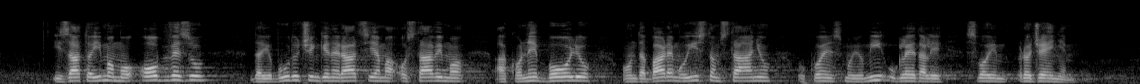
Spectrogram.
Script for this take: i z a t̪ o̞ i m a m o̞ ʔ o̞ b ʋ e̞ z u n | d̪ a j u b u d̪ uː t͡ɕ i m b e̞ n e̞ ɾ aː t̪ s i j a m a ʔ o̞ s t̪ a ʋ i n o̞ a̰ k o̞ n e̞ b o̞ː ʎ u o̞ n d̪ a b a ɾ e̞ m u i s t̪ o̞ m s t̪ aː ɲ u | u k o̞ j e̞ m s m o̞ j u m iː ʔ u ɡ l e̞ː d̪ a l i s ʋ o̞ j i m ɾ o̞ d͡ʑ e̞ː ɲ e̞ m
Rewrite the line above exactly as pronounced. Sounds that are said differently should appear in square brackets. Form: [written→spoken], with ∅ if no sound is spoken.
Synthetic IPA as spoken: i z a t̪ o̞ i m a m o̞ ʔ o̞ b ʋ e̞ z u [n→∅] | d̪ a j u b u d̪ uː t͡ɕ i m [b→ɡ] e̞ n e̞ ɾ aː t̪ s i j a m a ʔ o̞ s t̪ a ʋ i [n→m] o̞ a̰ k o̞ n e̞ b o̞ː ʎ u o̞ n d̪ a b a ɾ e̞ m u i s t̪ o̞ m s t̪ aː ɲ u | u k o̞ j e̞ m s m o̞ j u m iː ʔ u ɡ l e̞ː d̪ a l i s ʋ o̞ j i m ɾ o̞ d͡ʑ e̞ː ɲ e̞ m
